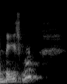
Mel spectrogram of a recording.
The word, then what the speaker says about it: béisbol: en inglés es baseball se escribe béisbol se pronuncia béisbol pero nosotros lo tenemos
